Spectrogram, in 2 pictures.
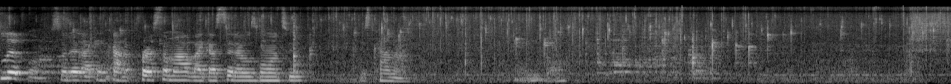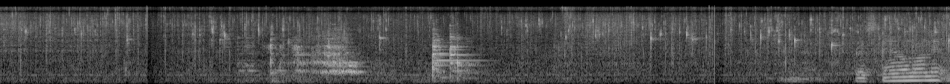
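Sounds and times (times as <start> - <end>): metal spatula scraping pan: 0.0 - 1.2, 5.9 - 7.6, 11.8 - 14.4
fritters sizzling in hot oil: 0.0 - 19.0.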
